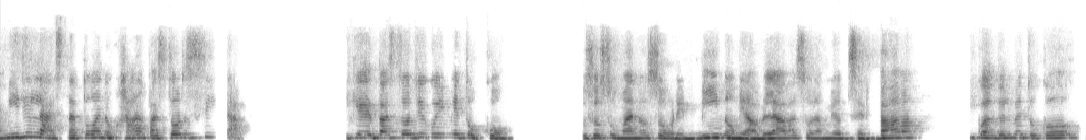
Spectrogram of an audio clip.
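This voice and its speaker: A woman preacher, earnest and direct, telling a personal testimony in a sermon and often turning to the congregation as brothers and sisters. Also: mid-range voice. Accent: Colombian Spanish.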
